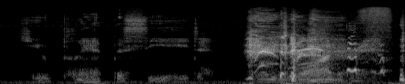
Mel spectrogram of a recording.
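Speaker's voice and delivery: hushed, quiet whisper, close to the ear. Whispering advice into a companion's ear: quiet whisper. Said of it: "very quietly whisper into Darian's ear".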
